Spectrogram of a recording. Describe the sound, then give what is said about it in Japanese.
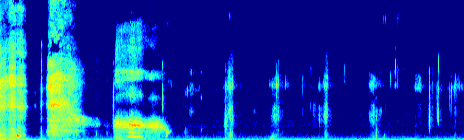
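Chewing a mandarin orange, with two louder moist bursts at first, then many faint, soft mouth clicks and smacks in the quiet. “いいですね、みかん。おいしい。甘いですね、みかん。おいしい。”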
